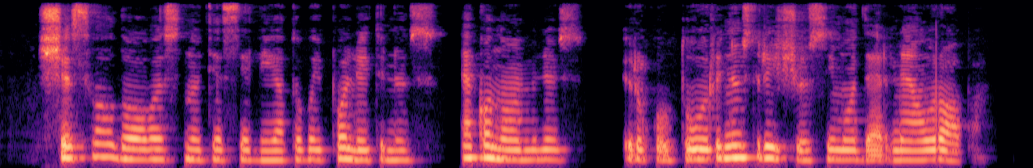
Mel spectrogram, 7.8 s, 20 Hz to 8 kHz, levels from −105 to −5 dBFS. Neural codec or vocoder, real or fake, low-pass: none; real; 7.2 kHz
